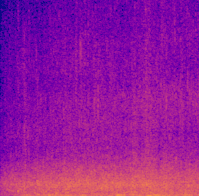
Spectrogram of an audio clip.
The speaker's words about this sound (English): A gush of water runs under the ruins of a factory, the power source of a long-gone paper mill.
